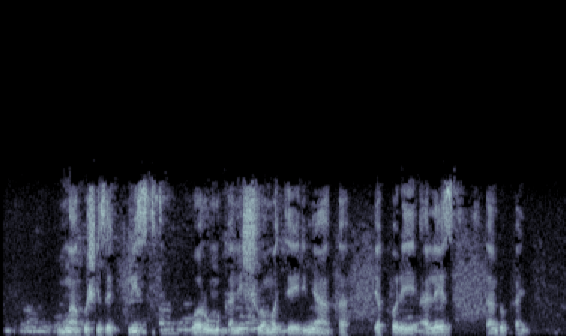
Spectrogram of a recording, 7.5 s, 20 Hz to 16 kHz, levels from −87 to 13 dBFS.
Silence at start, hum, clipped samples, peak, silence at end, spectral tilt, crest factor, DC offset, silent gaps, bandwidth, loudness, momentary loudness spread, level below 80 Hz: 0.05 s; none; under 0.1%; 0 dBFS; 0.5 s; -2.5 dB/octave; 16 dB; under 0.1%; none; 7.8 kHz; -16 LUFS; 15 LU; -58 dBFS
